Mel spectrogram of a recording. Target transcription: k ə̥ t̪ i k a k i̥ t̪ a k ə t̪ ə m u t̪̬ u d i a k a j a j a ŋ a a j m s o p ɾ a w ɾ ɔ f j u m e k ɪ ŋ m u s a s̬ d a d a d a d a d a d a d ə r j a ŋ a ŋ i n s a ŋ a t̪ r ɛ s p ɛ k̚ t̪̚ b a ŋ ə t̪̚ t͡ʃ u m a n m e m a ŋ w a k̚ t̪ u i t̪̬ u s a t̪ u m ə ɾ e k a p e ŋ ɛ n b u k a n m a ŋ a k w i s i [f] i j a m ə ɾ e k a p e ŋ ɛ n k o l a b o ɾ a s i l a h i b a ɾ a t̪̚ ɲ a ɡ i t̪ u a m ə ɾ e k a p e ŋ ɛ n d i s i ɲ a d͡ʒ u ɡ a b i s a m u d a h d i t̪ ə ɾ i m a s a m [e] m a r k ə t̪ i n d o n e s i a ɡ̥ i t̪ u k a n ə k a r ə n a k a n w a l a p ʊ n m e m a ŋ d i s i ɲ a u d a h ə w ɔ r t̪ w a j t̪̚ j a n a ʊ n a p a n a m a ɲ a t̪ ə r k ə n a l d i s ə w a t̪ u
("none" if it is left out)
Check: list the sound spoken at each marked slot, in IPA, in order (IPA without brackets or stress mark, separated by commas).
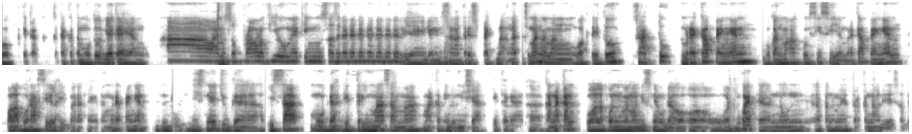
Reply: s, a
